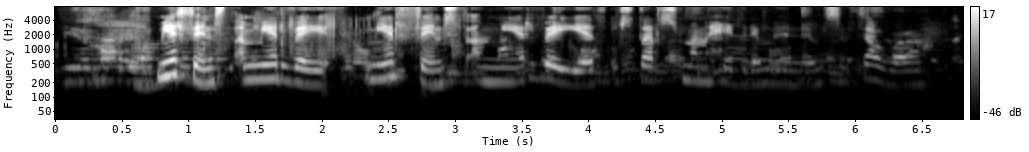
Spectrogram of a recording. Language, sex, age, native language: Icelandic, female, 18-19, Icelandic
